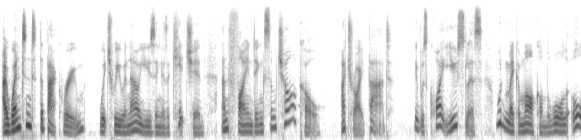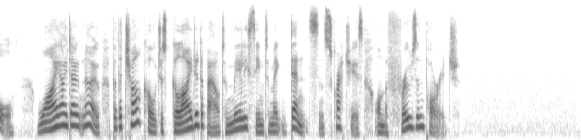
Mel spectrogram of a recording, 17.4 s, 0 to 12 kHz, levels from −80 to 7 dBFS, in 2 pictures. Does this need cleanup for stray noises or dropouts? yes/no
no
